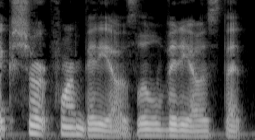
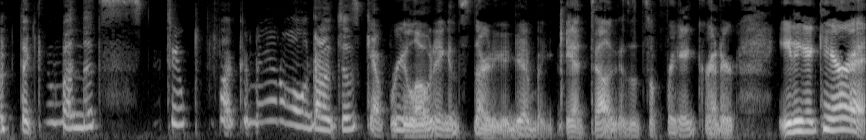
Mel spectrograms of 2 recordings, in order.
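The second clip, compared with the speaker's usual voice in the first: pitched way up, giggling through words; 11 semitones higher than usual. Recalling a video of a hamster eating a carrot, laughing while talking. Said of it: "It hurts to laugh".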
